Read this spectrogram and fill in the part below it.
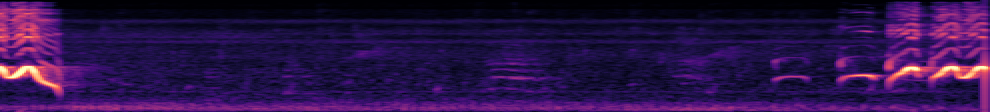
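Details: Aceh black-naped oriole, Indonesia: the tail of a liquid whistled phrase, a quiet pause with faint low rumble, then a short whistle and a rising note leading into a loud wavering fluty phrase.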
